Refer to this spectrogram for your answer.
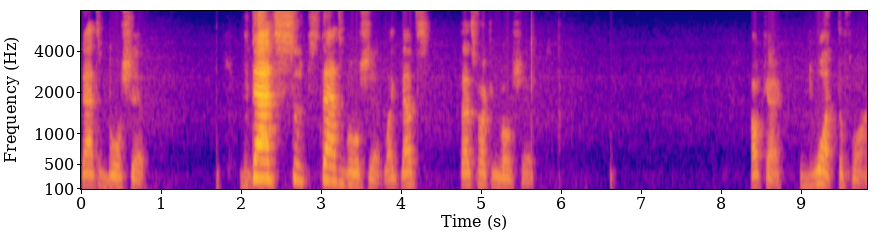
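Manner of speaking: angry, swearing outburst. Reacting to a golf ball getting stuck in a game: angry. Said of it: "Are you mad?".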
